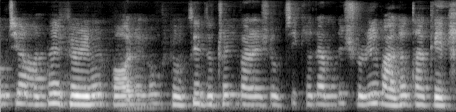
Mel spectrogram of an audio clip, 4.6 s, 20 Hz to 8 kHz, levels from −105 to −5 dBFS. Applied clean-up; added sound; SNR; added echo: neural mask model DeepFilterNet 3.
